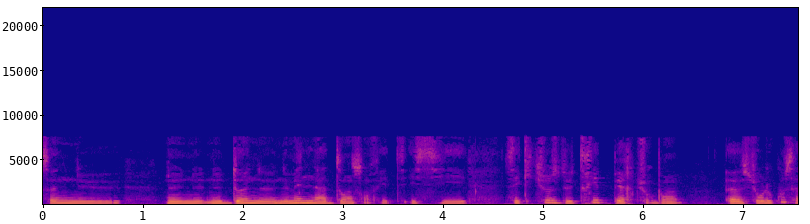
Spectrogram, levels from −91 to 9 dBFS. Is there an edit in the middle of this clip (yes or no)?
no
